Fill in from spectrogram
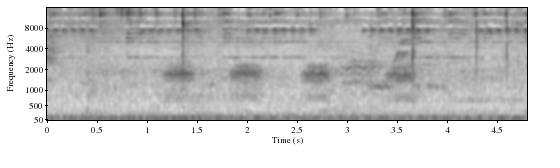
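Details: Indian ringneck parakeet producing natural clicking sounds: loud single clicks near the start and later, alternating with short raspy squawk notes, against a steady low hum.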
